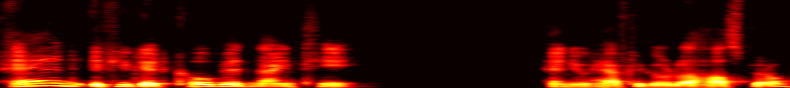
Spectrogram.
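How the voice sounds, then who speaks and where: This man has a medium pitch and a dark, mellow tone, with an American accent. He speaks at a fairly quick pace against a quiet background. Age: 70s. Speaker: scientist. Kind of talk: lecture.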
